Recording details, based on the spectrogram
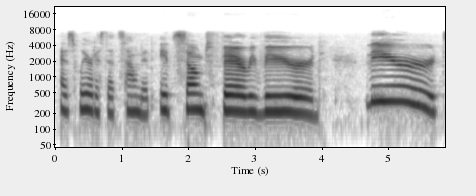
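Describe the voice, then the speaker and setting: Chatty giggly gamer girl reading a visual novel out loud, highish voice, kinda lo-fi sound. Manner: chatty, giggly asides while reading aloud. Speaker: gaming video host. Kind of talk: playthrough commentary mixed with reading visual novel text aloud.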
